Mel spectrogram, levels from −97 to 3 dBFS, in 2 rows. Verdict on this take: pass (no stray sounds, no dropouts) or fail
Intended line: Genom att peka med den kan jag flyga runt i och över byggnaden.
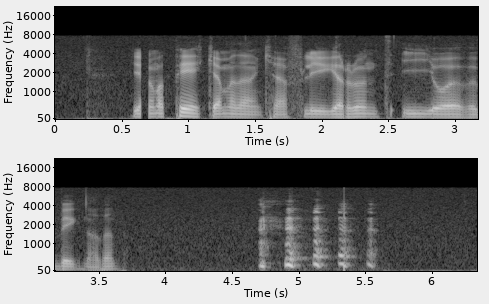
fail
